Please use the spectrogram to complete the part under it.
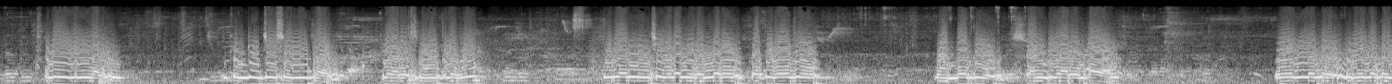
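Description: A man shouts slogans loudly through a microphone outdoors.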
